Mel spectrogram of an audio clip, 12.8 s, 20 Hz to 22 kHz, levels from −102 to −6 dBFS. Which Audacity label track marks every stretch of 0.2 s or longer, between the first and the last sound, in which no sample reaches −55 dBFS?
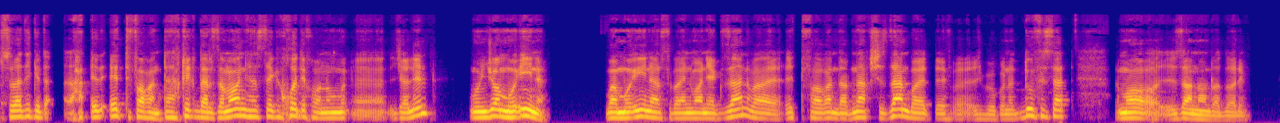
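4.360000	4.700000	silence
5.500000	6.060000	silence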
